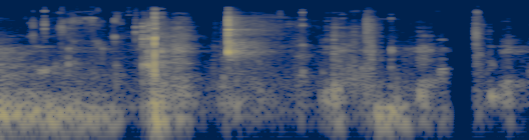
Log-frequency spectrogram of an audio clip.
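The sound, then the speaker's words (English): Wet chewing of Flavor Blasted Extra Cheddar Goldfish crackers with lip smacks and a couple of sharp crunchy bites, irregular mouth noises continuing for a few seconds with no talking. “all this chewing and lip smacking is bringing back his PTSD from the Camacho beef jerky episode.”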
